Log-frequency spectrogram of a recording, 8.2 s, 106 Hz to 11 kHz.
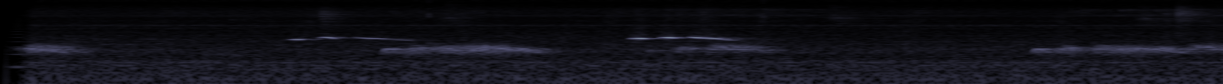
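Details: Captive spotted dove with a sharp, tight voice, singing in the three- and four-note style on 23 February 2020. Soft low coos come in short bursts, with a thin whistled note near two and four seconds over a steady low hum.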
